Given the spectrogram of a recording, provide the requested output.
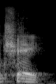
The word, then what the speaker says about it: Che: I said last week I was going with Michael Shea, or I think that's how you say his name. But Michael Che. Che.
